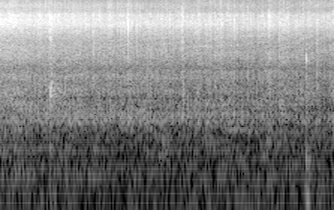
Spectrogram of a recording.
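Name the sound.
okra (bhindi) sizzling and being stirred in pan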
